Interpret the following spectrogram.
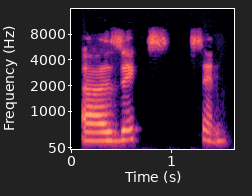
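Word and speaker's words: sechzehn: হচ্ছে জেন তাহলে হচ্ছে জেক্স সেন রাইট আপনি এখানে জেড এর উচ্চারণটা এস এর মতন হবে তাই আমরা এটাকে উচ্চারণ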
